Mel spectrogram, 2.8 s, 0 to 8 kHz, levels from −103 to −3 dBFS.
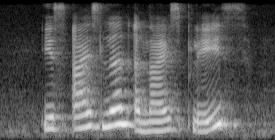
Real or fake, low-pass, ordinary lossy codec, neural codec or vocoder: fake; 7.2 kHz; none; vocoder, 22.05 kHz, 80 mel bands, Vocos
